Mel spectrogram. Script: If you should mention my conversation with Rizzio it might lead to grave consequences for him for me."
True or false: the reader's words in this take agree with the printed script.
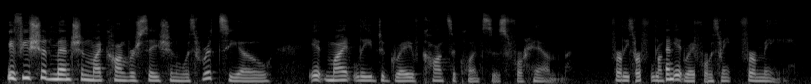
false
